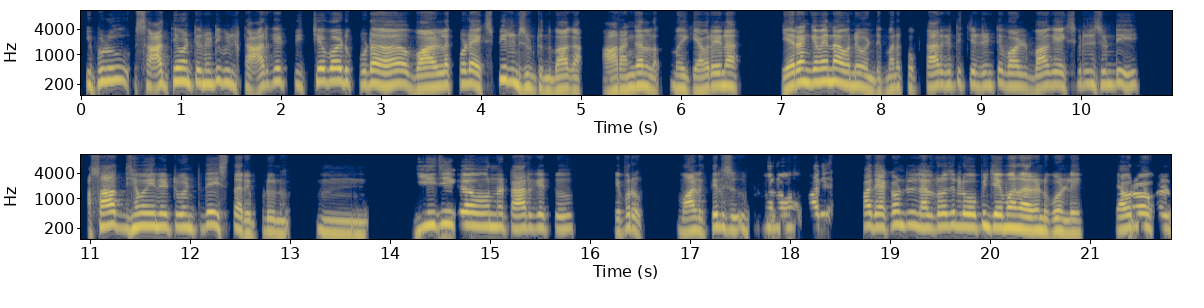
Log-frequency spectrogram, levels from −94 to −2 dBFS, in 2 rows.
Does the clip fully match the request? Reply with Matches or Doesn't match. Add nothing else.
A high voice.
Matches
